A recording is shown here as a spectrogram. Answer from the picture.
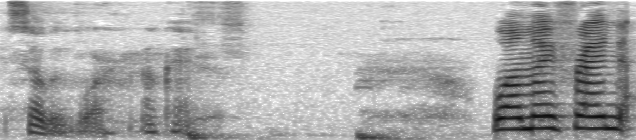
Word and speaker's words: Sobibor: Sobibor.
